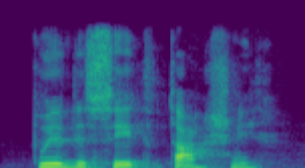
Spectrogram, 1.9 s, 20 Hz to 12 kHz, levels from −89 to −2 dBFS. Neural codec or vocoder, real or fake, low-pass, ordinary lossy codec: autoencoder, 22.05 kHz, a latent of 192 numbers a frame, VITS, trained on one speaker; fake; 9.9 kHz; none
